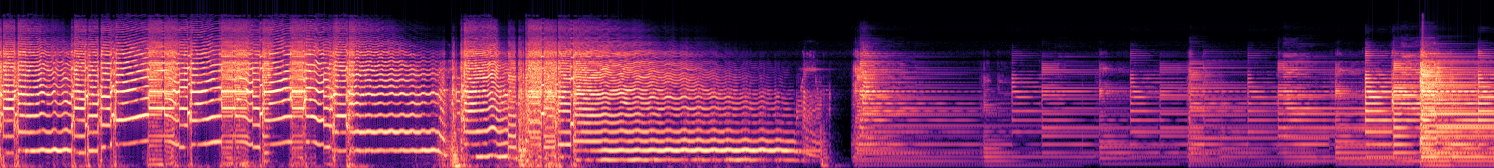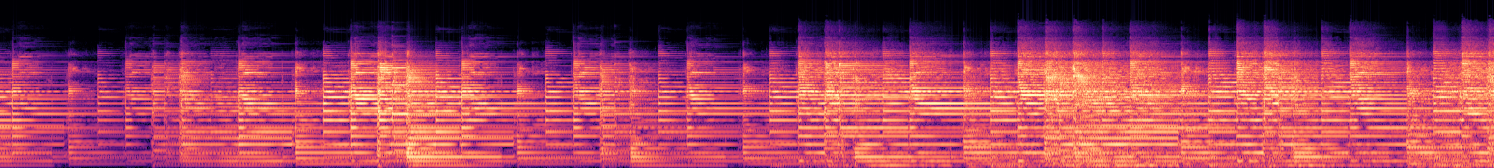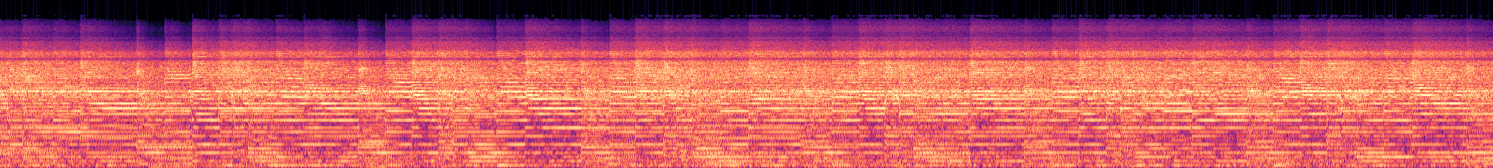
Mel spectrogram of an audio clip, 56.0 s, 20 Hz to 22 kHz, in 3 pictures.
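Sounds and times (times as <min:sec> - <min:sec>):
electric guitar chords: 0:00.0 - 0:56.0
overdriven electric guitar lead: 0:00.0 - 0:56.0.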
